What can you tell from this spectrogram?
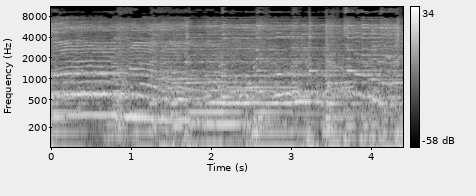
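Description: Live Greek popular-song (laïka) music playing an instrumental passage between sung lines: a gliding, bending melody over a steady bass.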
